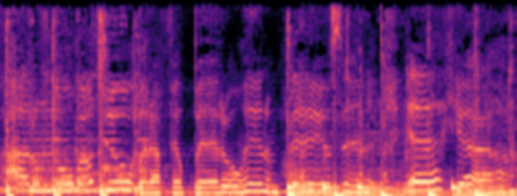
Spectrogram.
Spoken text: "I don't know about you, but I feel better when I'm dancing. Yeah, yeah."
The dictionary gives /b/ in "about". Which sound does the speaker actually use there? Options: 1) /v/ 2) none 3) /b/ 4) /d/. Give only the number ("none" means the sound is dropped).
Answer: 2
